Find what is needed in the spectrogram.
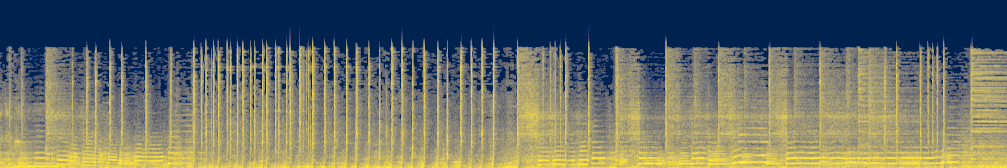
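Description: Traditional jazz street band playing: trumpet and trombone over double bass, banjo and cymbal-fitted percussion. A fast run of percussion strokes comes in the middle, then the horns hold long notes and the tune ends on a final held chord just before the end.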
